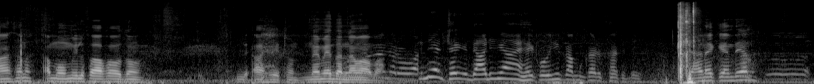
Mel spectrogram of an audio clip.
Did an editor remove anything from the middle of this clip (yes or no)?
yes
